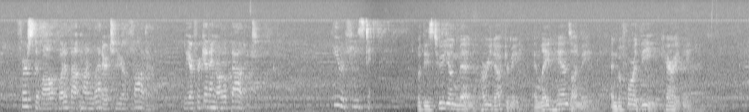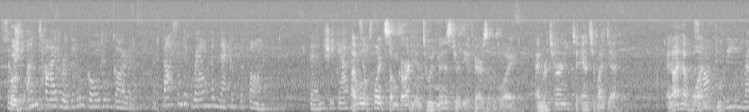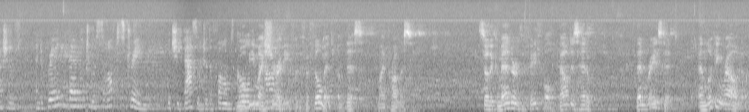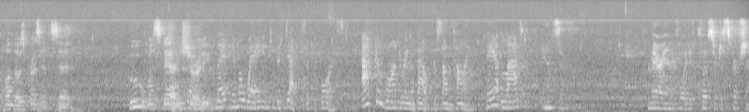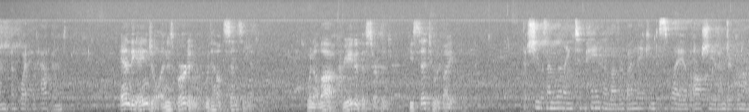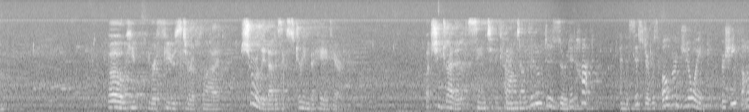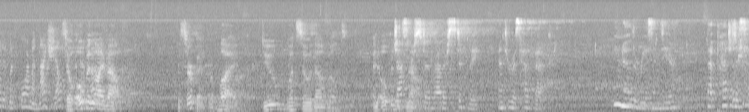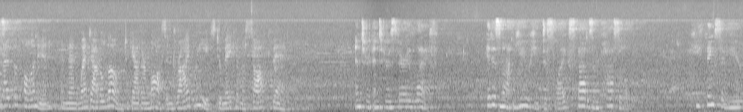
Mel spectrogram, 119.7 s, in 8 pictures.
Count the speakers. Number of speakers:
three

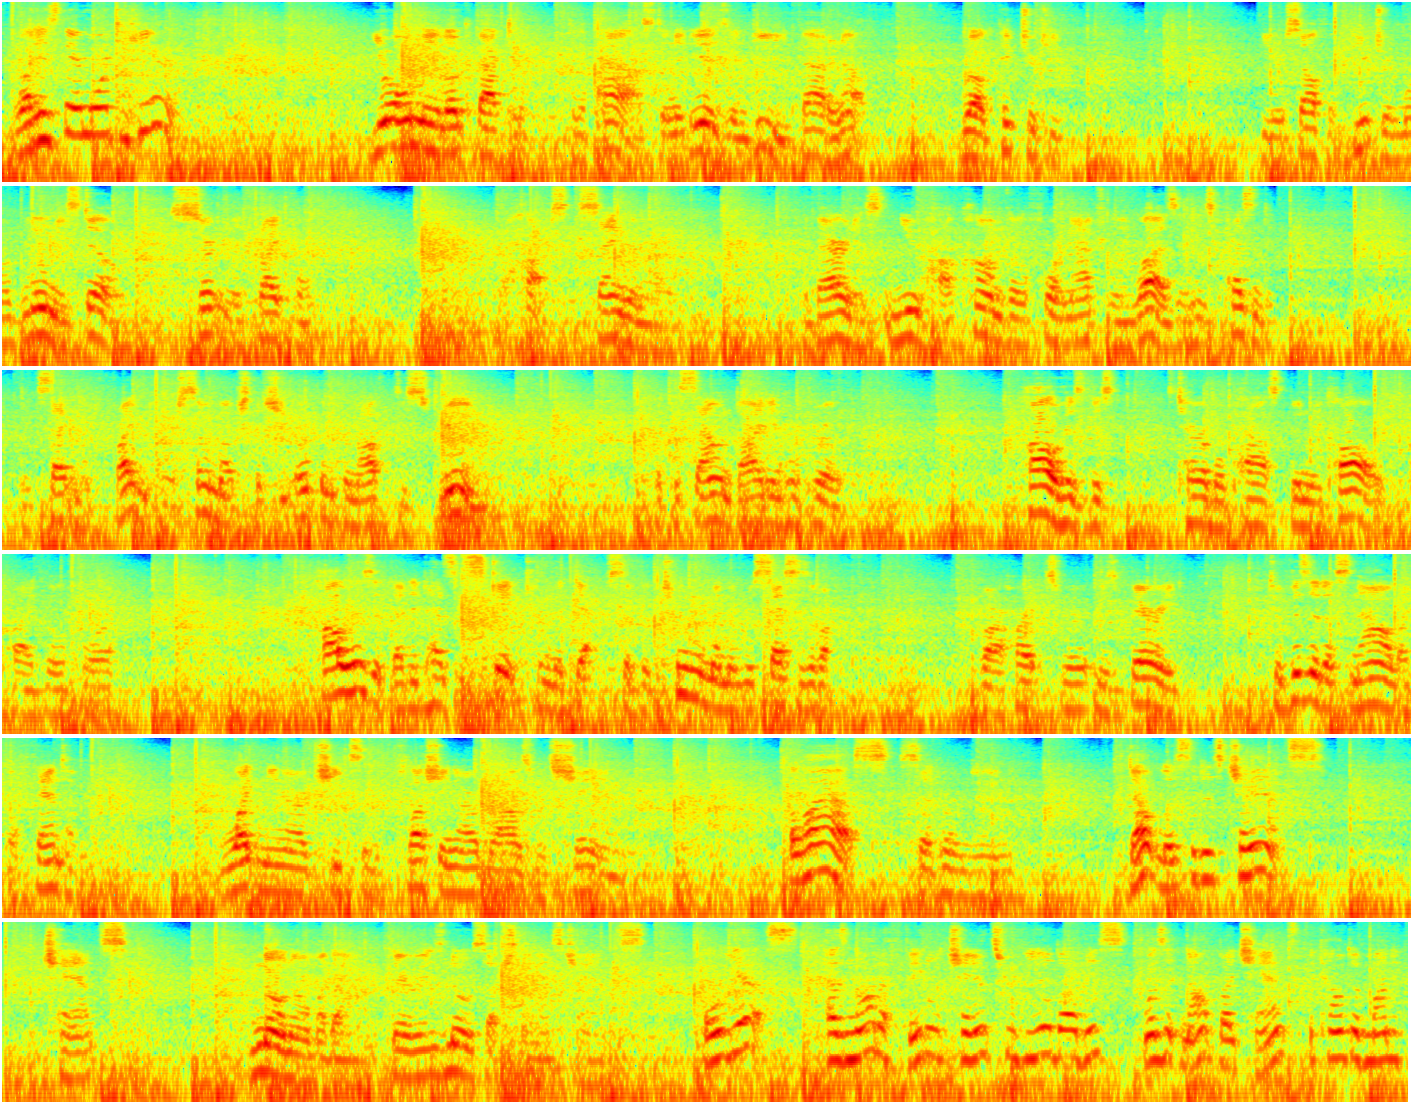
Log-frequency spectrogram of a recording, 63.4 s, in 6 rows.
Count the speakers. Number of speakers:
one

